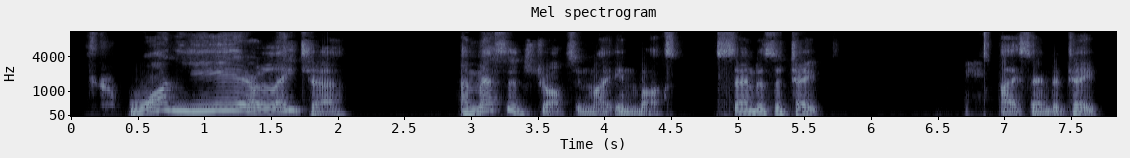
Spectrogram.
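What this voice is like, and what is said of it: Jamaican Caribbean accent. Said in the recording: “I am a Caribbean. I'm from Jamaica. I have a Caribbean accent.”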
